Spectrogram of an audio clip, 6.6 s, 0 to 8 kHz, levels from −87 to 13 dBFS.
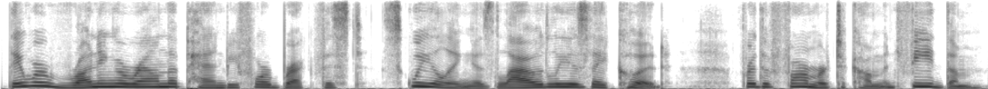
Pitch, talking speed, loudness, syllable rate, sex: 215 Hz, 200 wpm, -15 LUFS, 5.2 syllables/s, female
